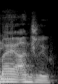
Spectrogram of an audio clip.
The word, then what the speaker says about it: Angelou: I remember hearing that from um, Maya Maya Angela. Maya, do I pronounce her name? Maya Angelou. Maya Angelou.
